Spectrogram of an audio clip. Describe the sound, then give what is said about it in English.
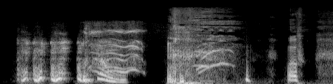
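Someone clears their throat loudly and at length, with a few short guttural bursts, a drawn-out voiced rasp, then a rough, noisy hack and a couple of trailing clicks. It is exaggerated. “I just needed to clear my throat.”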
